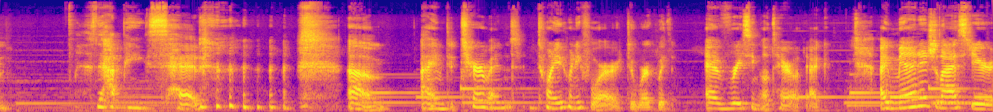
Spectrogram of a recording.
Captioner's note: laugh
